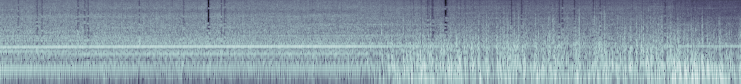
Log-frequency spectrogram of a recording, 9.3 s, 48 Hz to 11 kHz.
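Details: Freshly rebuilt Triumph Spitfire 1500 on engine stand, head shaved to about 9.5:1, .270 cam, run 45 minutes; idle about 800 rpm with fuel pump clicking, oil about 60 psi, temperature about 190: steady idle then clean strong rev, no knocks; normal.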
